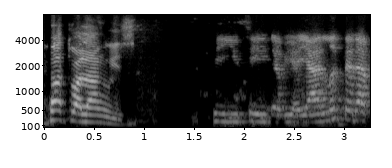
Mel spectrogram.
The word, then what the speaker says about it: patois: Yeah, the spelling for it is kind of not the same way it sound like how it's spelled. Cause it's spelled Patious. You know what I mean? It's spelling, but the pronunciation is Patois. Putwa.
